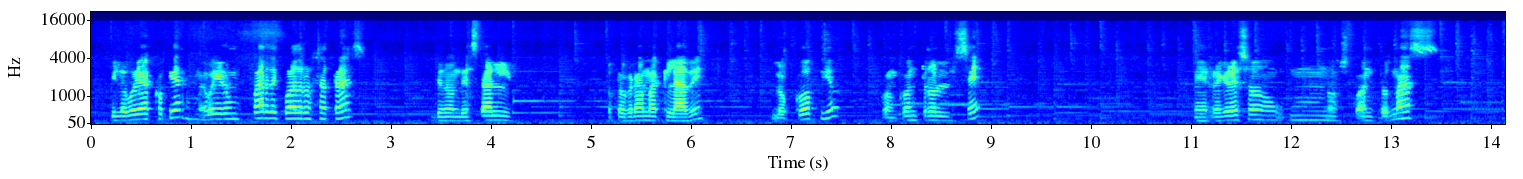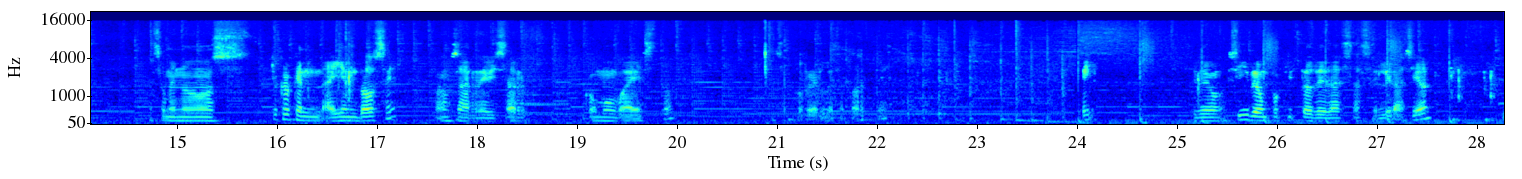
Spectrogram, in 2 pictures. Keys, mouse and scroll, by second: 0.4 Left, 1.0 Right, 1.2 Right, 1.8 Left, 2.0 Left, 9.7 ctrl+c, 9.7 Left, 10.7 Left, 16.7 ctrl+v, 18.9 right click, 21.3 alt+a, 22.3 Escape, 22.9 alt+a, 23.7 Escape, 24.1 alt+a, 25.3 Escape, 26.7 right click, 27.9 Right, 28.1 Right.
